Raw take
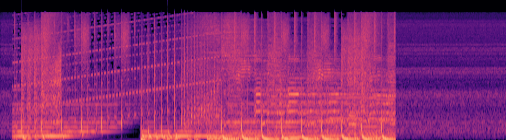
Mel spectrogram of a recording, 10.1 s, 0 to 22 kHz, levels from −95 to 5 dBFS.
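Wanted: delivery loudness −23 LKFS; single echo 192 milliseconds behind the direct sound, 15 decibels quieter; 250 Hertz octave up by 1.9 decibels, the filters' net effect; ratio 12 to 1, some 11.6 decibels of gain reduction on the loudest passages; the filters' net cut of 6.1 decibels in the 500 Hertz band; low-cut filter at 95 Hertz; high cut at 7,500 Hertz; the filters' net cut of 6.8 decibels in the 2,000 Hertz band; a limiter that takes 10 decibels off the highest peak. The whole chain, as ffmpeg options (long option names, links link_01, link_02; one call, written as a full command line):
ffmpeg -i in.wav -af "highpass=95,lowpass=7500,equalizer=frequency=250:width_type=o:gain=5,equalizer=frequency=500:width_type=o:gain=-8.5,equalizer=frequency=2000:width_type=o:gain=-8.5,acompressor=threshold=-28dB:ratio=12,alimiter=limit=-23.5dB:level=0:latency=1,aecho=1:1:192:0.178,volume=10dB" out.wav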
